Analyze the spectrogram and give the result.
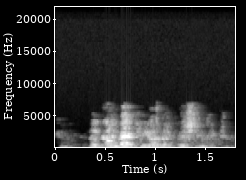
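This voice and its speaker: A man's voice: on the high side, racing. Male academic speaker, pointed replies, lo-fi noisy room recording. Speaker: speaker presenting a paper. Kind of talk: academic seminar discussion. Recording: roomy, distant, lo-fi hall recording with noise.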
